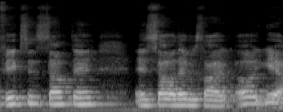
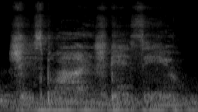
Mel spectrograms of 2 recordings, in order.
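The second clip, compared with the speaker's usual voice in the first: very soft, hushed whisper, breath only. Retelling what the lady behind the counter said: imitating a whisper. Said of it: "will whisper".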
